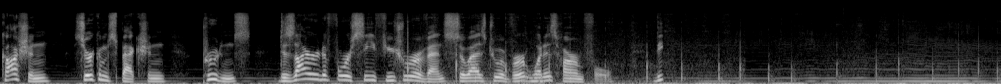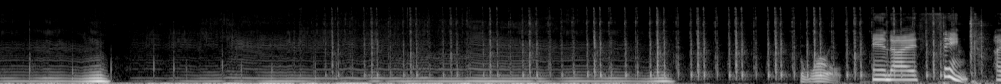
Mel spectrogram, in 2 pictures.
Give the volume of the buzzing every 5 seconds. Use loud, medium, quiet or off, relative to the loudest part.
quiet, medium, loud, loud.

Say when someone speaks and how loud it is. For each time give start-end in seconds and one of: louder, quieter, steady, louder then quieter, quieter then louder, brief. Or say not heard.
0.0-6.7 steady
18.0-19.9 brief.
